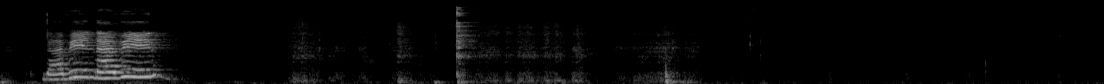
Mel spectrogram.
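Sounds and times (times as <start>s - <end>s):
person chewing: 6.3s - 11.0s.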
